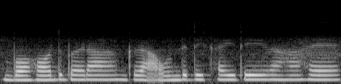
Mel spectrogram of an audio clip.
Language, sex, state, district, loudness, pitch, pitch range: Hindi, female, Maharashtra, Gondia, -16 LUFS, 215 Hz, 215-220 Hz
